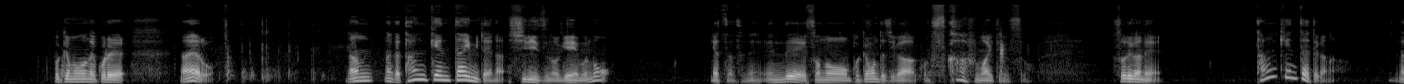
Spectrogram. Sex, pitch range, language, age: male, 95-130 Hz, Japanese, 30-49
